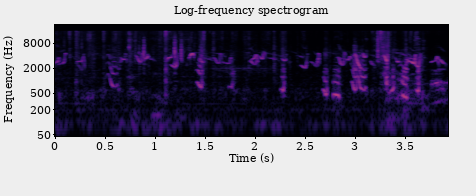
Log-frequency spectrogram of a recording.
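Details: Black francolin chicks, a group feeding and playing, utter dense high cheeps and short squeaky notes in quick, irregular bursts, mixed with sharp clicks and pecking taps.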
